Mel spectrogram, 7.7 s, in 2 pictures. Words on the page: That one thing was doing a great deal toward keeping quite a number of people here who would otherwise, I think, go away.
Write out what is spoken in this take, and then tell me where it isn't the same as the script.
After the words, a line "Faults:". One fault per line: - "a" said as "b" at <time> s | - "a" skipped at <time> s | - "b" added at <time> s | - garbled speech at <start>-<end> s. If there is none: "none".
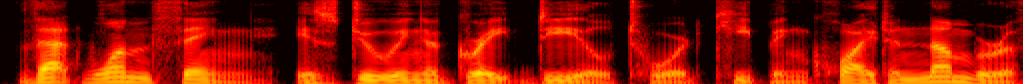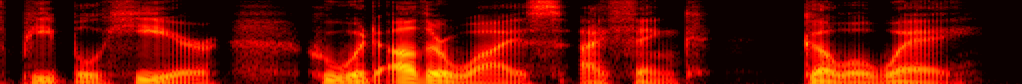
That one thing is doing a great deal toward keeping quite a number of people here who would otherwise, I think, go away.
Faults:
- "was" said as "is" at 1.1 s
